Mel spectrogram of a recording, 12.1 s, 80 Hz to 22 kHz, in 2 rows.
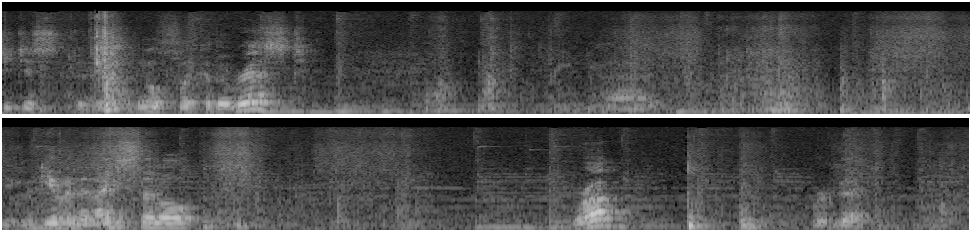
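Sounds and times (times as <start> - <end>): tape gun and cardboard handling: 2.7 - 8.7.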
